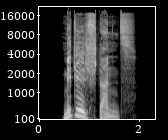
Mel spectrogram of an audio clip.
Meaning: genitive singular of Mittelstand
- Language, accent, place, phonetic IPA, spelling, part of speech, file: German, Germany, Berlin, [ˈmɪtl̩ˌʃtant͡s], Mittelstands, noun, De-Mittelstands.ogg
